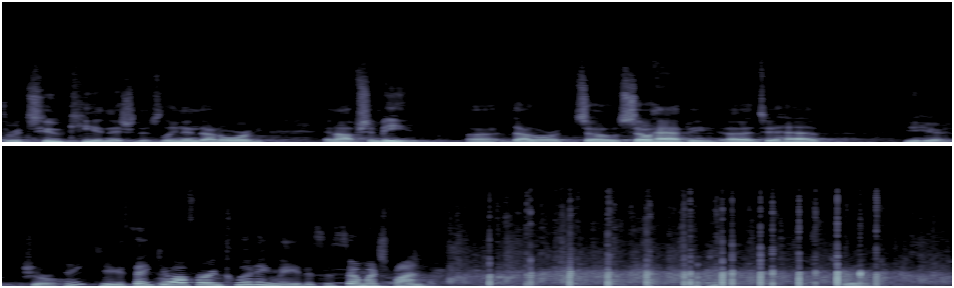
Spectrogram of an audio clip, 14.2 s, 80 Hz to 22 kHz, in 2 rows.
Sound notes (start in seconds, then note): 10.2 applause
